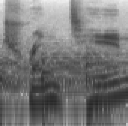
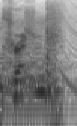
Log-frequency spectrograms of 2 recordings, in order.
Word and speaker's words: Trenton: even made it to Trenton. My New Jersey soul. You can't pronounce the second T in Trenton.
